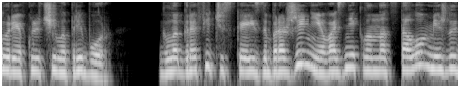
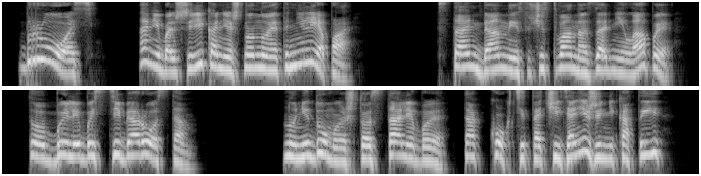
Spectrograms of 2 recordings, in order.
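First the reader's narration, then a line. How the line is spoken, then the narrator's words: Snorting. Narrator (Russian): хмыкнула Зои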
